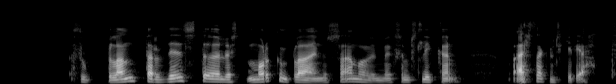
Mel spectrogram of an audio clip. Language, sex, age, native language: Icelandic, male, 40-49, Icelandic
